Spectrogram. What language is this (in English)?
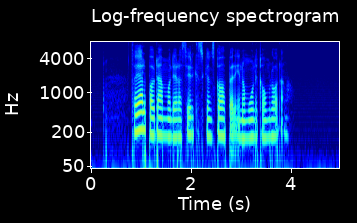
Swedish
